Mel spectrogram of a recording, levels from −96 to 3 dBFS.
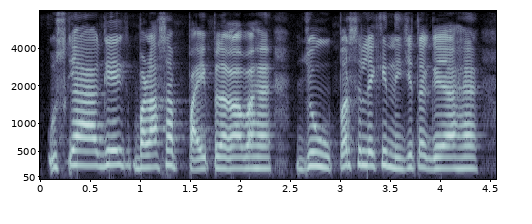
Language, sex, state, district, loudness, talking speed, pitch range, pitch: Hindi, male, Jharkhand, Garhwa, -15 LUFS, 225 wpm, 195-245 Hz, 215 Hz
